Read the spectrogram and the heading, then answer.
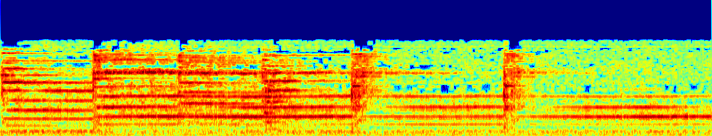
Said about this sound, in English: we want you to listen to a set of these genuine brass door chimes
